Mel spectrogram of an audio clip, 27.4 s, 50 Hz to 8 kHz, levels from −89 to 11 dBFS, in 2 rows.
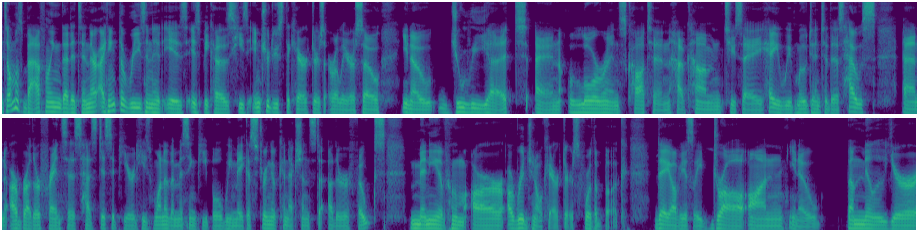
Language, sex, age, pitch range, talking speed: English, male, 30-49, 90-105 Hz, 160 wpm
